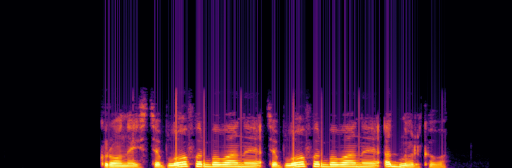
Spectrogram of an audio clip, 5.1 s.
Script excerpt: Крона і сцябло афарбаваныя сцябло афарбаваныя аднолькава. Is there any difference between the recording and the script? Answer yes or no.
no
